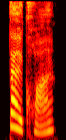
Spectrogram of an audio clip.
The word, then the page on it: 贷款: dài kuǎn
